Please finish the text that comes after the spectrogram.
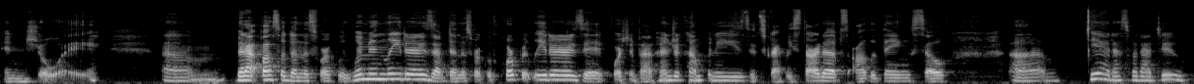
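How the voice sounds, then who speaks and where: A woman's voice: on the low side, animated, normal speed, vocal fry. A woman executive coach talking in an easygoing, slangy, chatty way. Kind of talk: casual conversational podcast.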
